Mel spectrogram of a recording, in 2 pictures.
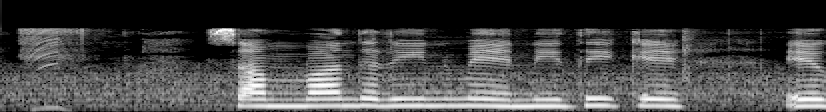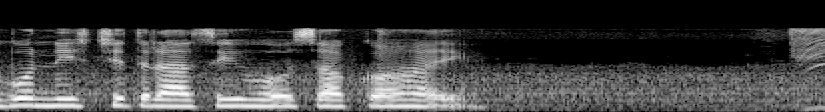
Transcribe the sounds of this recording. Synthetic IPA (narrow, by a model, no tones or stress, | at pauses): səmbə̃nd̪ʱɾiːnmẽnid̪ʱike | eːɡonɪʃt͡ʃɪt̪ɾaːsiɦosəkaɦɛḛ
